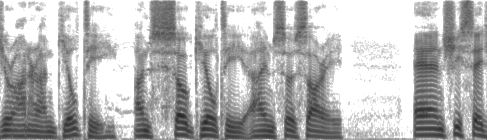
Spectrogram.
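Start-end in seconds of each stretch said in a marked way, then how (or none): 0.0-3.5 head bowed, humbly sorry; contrite plea. Retold or imitated. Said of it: "I bowed my head".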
